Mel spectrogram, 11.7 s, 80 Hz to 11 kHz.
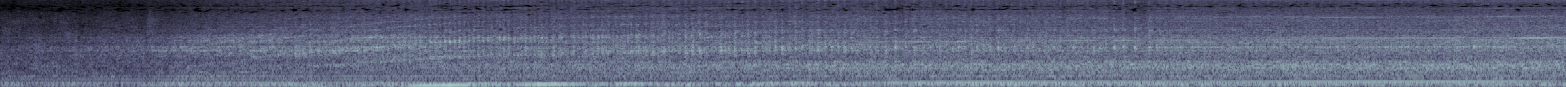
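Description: Homemade table saw's motor and circular blade running at under half power through a dimmer, with its sound-proofing box open. It spins up over the first few seconds with a rising whine, then runs steadily with a high whine over a low hum; very noisy, around 80 decibels.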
